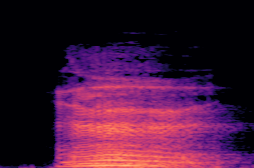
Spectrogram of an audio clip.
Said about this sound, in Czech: A tu Tonkovi došlo, že na něj mluví medvěd. Stál, hrozivě se díval a vrčel.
